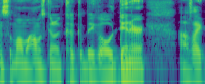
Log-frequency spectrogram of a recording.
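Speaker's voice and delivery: ordinary talk, nothing marked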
